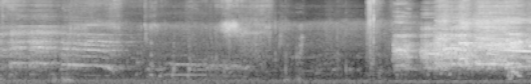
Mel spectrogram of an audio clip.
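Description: A roundhead gamecock rooster crows close by and loud near the end, over faint farmyard background sounds.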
